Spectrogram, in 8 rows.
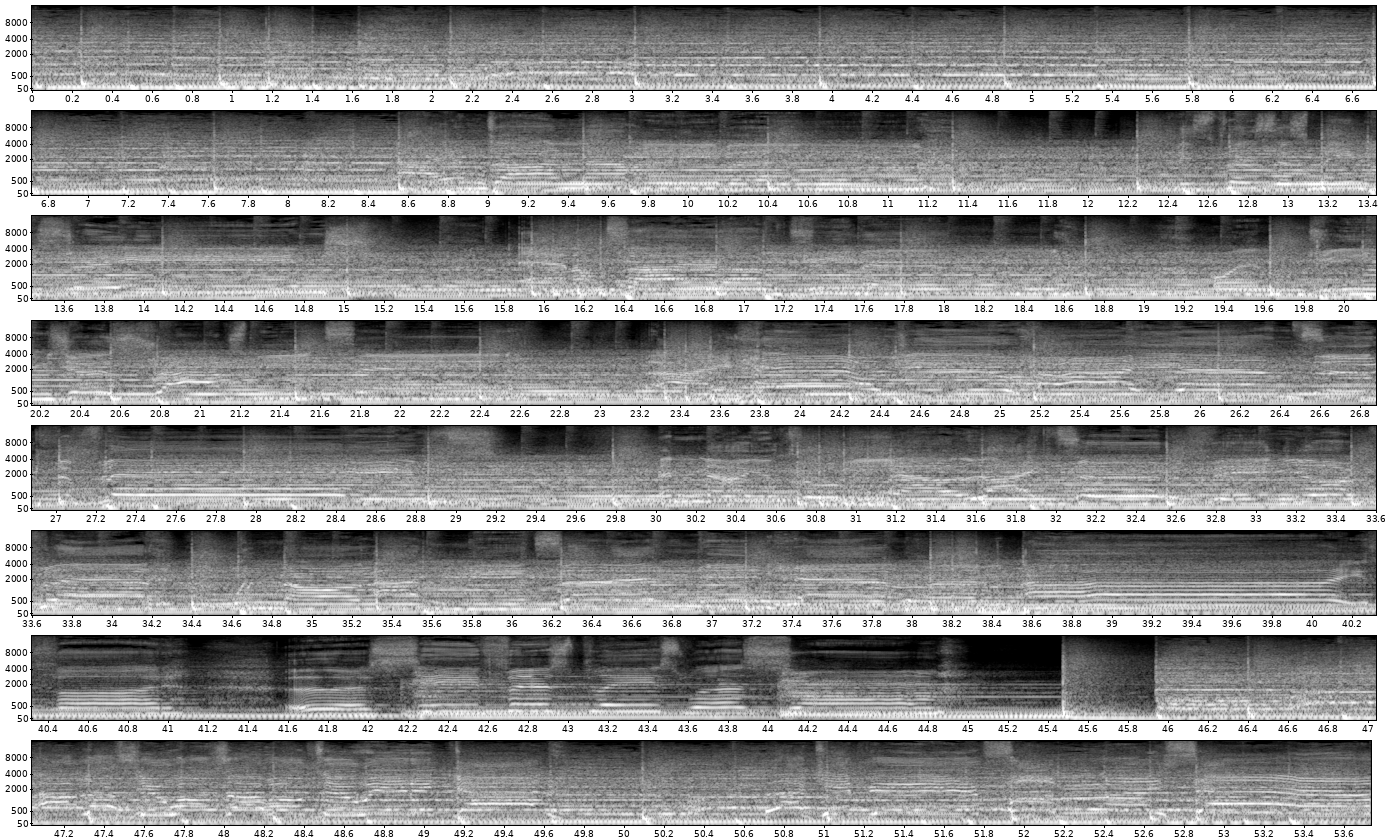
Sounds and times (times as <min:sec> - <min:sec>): Rhythm and blues: 0:00.0 - 0:41.1, 0:44.1 - 0:53.7.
